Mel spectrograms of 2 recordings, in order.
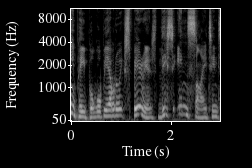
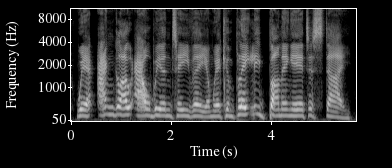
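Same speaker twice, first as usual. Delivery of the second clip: very loud, brash, booming put-on TV presenter delivery; 2 semitones higher, 10 dB louder than usual. A presenter of a new tv channel addresses viewers, in a mock tv presenter voice. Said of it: "Me, a man in a suit saying flaps! / Welcome to [name]".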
